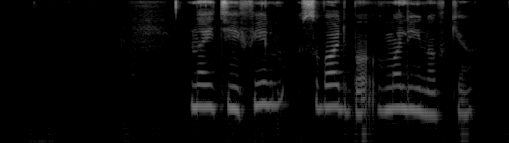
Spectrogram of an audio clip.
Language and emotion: Russian, sad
